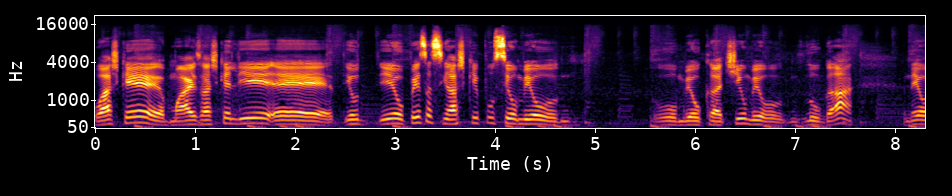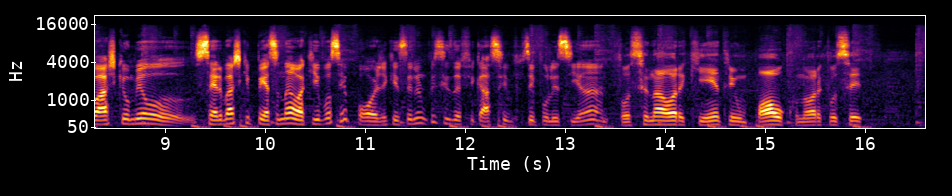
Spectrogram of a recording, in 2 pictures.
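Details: Person undergoing speech therapy for stuttering; stuttering.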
